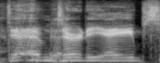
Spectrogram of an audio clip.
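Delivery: ordinary delivery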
